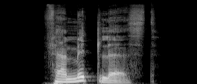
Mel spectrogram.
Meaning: second-person singular subjunctive I of vermitteln
- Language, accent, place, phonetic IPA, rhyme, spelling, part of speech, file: German, Germany, Berlin, [fɛɐ̯ˈmɪtləst], -ɪtləst, vermittlest, verb, De-vermittlest.ogg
